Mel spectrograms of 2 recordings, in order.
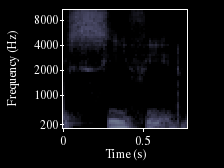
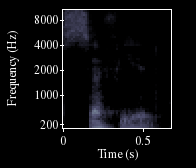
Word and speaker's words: cepheid: uh not Mira sorry cepheid I believe is the pronunciation of them I know I tend to say sea feed but it's cepheid um those variables typically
